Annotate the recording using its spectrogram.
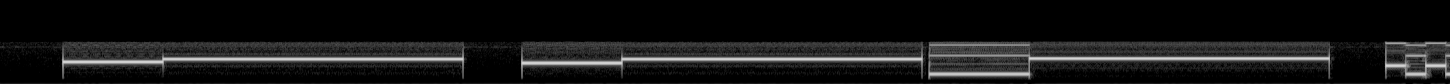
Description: Two-tone page, heard as a one-second tone, then a three-second tone, about 1060 then 1220 Hz, about 1010 then 1220 Hz, about 480 then 1250 Hz. It is heard from 0.6 to 13.3 s.
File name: pager / 94 RESCUE / wcalert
